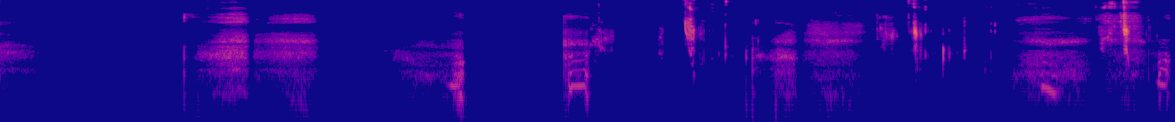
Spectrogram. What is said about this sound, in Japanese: お目覚めのキスをさせていただきます。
